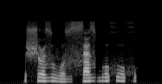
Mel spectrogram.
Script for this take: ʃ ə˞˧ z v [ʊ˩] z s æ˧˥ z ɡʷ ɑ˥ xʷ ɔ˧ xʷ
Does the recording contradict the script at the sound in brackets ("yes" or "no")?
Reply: no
